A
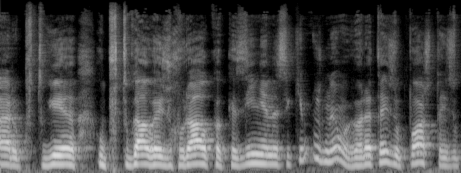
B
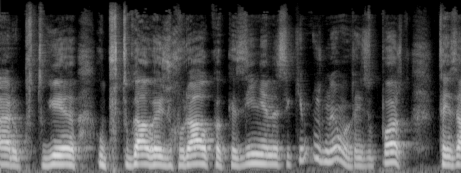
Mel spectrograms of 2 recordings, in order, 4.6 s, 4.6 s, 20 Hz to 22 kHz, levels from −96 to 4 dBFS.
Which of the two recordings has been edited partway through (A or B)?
B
